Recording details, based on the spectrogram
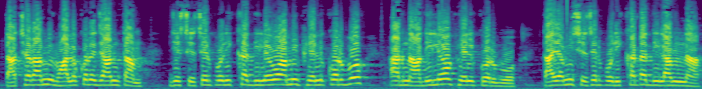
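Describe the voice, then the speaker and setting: A man's voice: high-pitched, steady tone, fast talker, fairly bright tone. A man voicing a defiant, sulky teenage schoolboy in a melodramatic cartoon, complaining and justifying himself. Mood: defensive. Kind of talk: melodramatic Bengali cartoon dubbing.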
